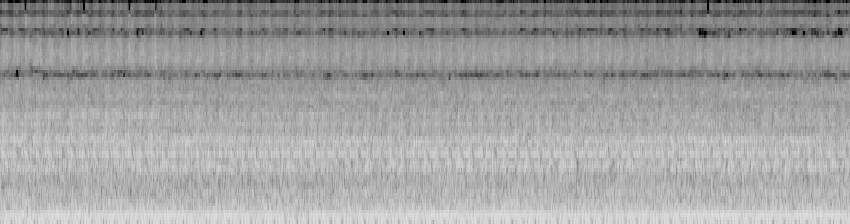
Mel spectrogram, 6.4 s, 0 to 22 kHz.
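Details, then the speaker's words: Case 450B dozer with 207 diesel, first start after the rebuilt injection pump is installed (removed for fuel mixing into the oil): even, steady diesel clatter with no misses, but idling a bit high. Pump needs idle adjustment. "all right guys so that was the 450b injection pump uh sounds like it idles a little bit high so I'm probably going to have to uh work on that a little bit do a little bit of adjustment"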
